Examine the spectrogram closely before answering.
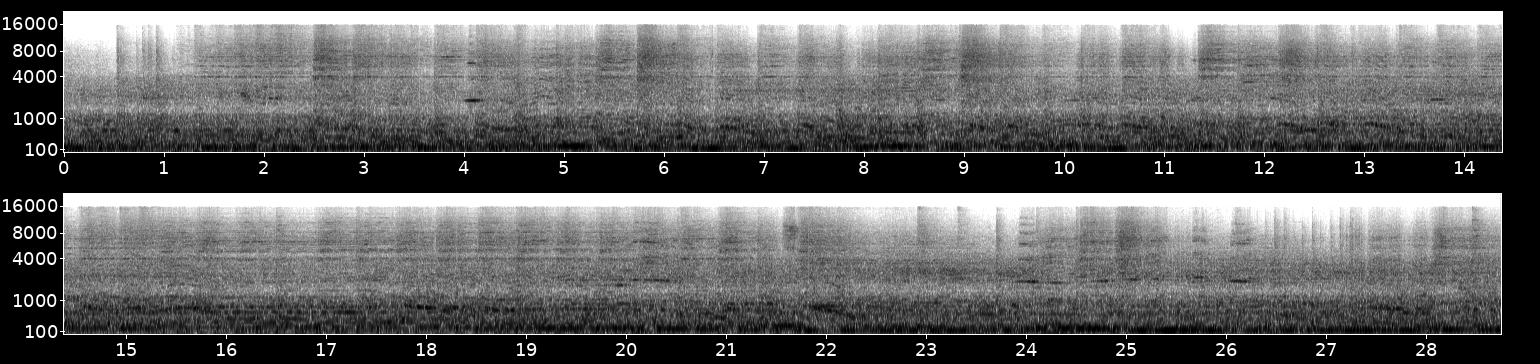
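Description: Live rock band playing loud, with electric guitar and drums going without a break.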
